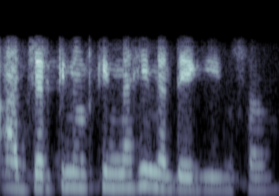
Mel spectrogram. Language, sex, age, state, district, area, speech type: Hindi, female, 30-45, Bihar, Samastipur, rural, conversation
